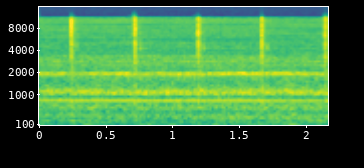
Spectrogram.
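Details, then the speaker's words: Newly installed diesel space heater, combustion established and set to 16 degrees, outlet air 45–50 degrees: crisp, even dosing-pump clicks ramping down to about two per second over a steady fan hum; normal fuel pump pulsing. "now that it's got combustion going you can hear that the diesel pump is ramping back down"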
